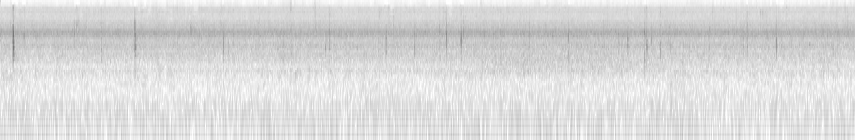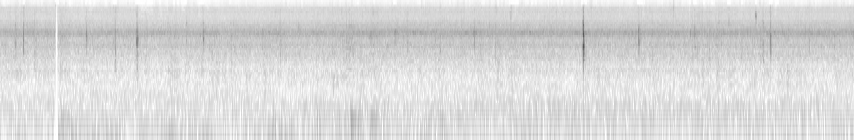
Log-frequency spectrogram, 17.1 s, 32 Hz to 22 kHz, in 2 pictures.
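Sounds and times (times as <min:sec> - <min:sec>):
low rumble: 0:00.0 - 0:17.0
steady rain: 0:00.0 - 0:17.0.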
